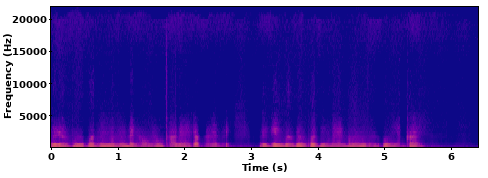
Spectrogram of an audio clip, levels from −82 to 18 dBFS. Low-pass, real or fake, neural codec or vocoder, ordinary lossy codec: none; fake; codec, 44.1 kHz, 0.9 kbps, DAC; none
